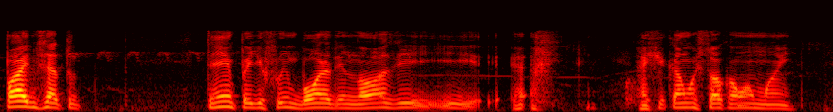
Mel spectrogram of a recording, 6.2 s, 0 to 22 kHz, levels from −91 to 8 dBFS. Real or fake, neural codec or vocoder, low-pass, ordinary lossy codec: real; none; 7.2 kHz; none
